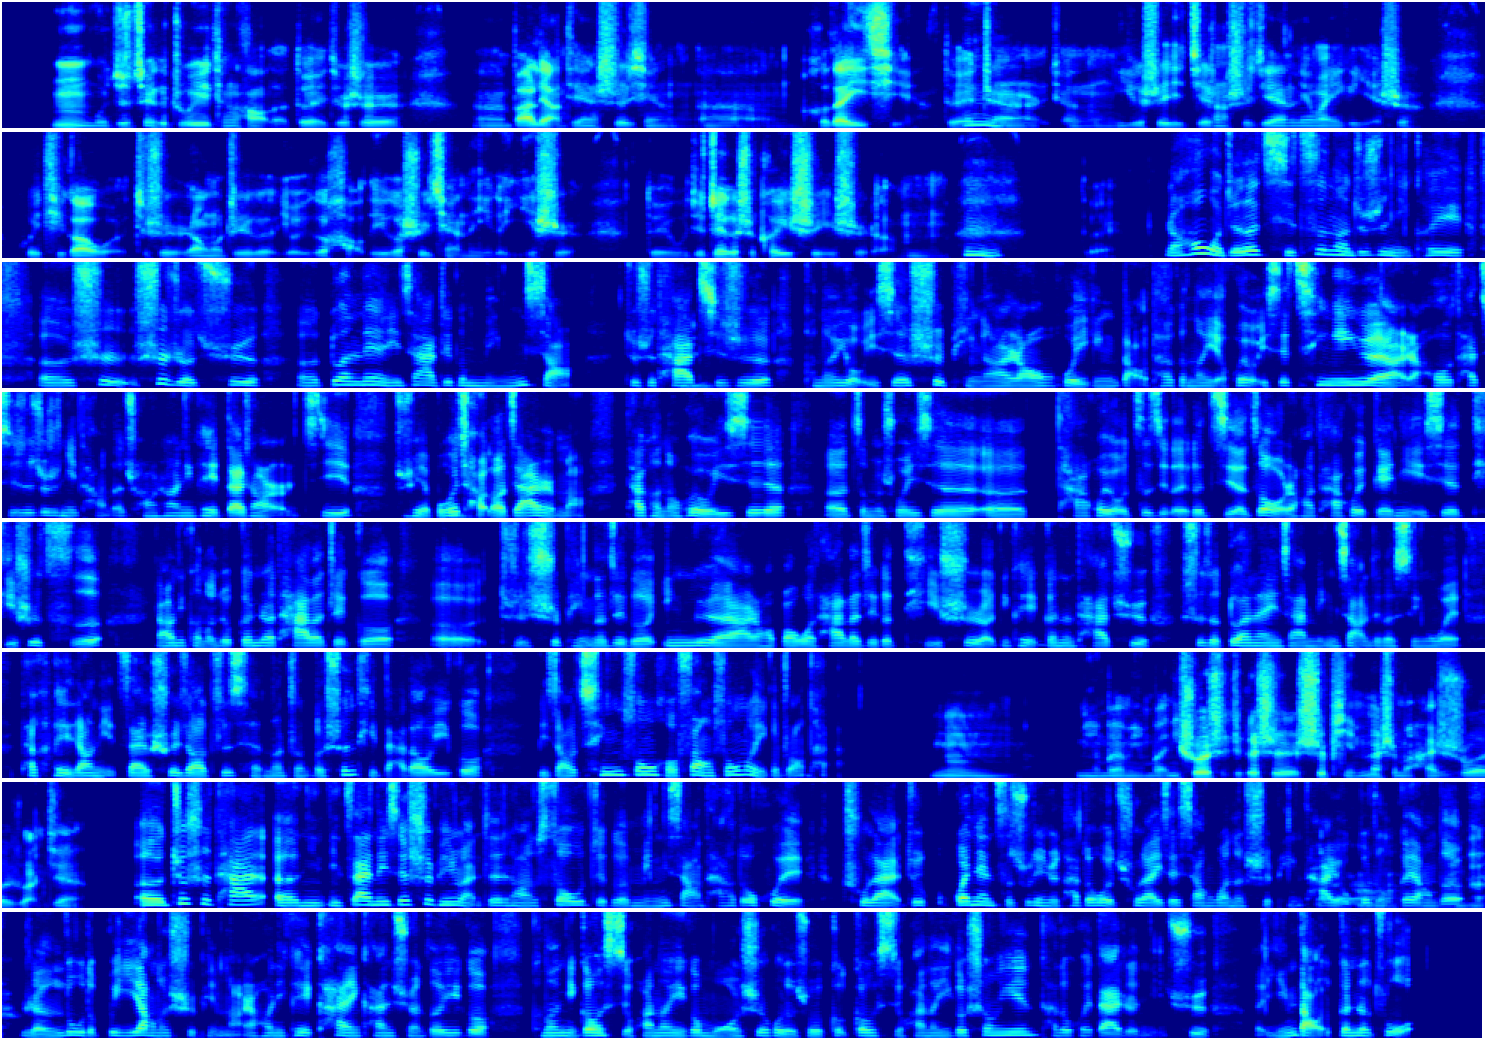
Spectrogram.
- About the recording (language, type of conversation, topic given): Chinese, advice, 睡前如何做全身放松练习？
- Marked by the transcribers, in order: tapping; teeth sucking; "着" said as "则"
